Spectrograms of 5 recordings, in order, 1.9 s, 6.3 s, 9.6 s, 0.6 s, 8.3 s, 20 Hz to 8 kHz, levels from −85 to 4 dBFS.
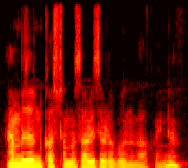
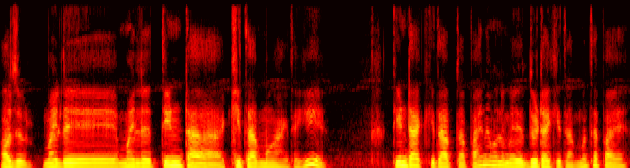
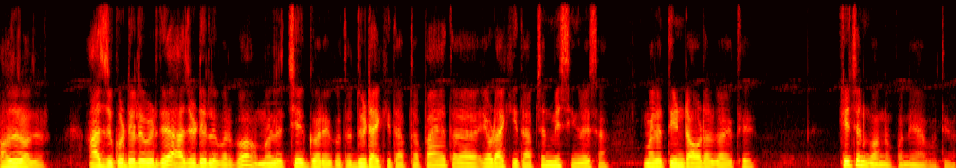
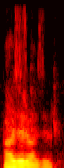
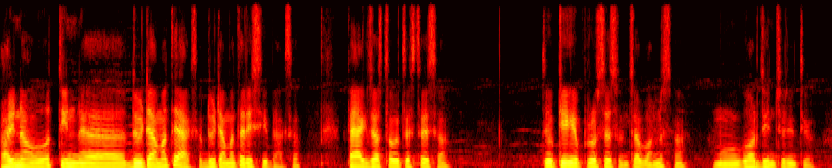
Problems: constant background noise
